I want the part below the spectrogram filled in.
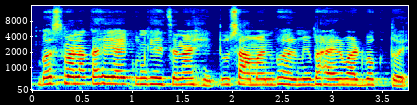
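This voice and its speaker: A woman's voice: high-pitched, flat delivery, normal speed, a bit bright, faint music behind. A woman voicing a hardworking young farmer husband who scolds his wife sharply, in a storybook reading. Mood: angry. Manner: stern and scolding.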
